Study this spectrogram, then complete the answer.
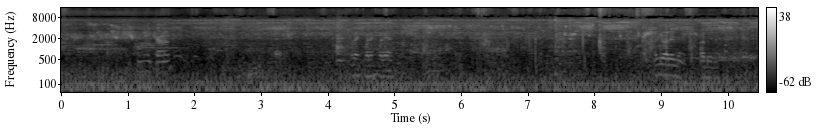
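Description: A young woman speaks softly nearby.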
